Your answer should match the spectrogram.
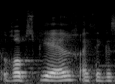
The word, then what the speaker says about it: Robespierre: And mind you, that was because those who then took power, not Napoleon, those before him, like Robespierre, I think is how you say his name, a lawyer, a fellow lawyer, were corrupt as well.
